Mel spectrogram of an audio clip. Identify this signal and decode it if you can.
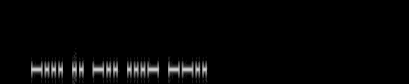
Morse code, heard as a keyed tone, about 36 wpm, 700 Hz. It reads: BIDVZ
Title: Code Groups - 5 Letter:Numbers - 35wpm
